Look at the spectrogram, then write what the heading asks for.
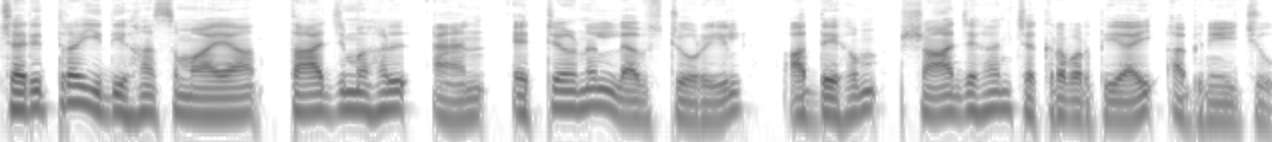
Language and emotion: Malayalam, neutral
